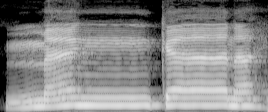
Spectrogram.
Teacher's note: So for example, when I say man kana, yeah, nun sakina here followed by kaf, and kaf belongs to light letters. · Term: real hiding with a light ghunna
